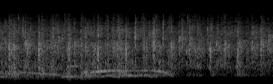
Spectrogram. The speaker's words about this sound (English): She's also part of the group China is Not Our Enemy. Please give her a big applause.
